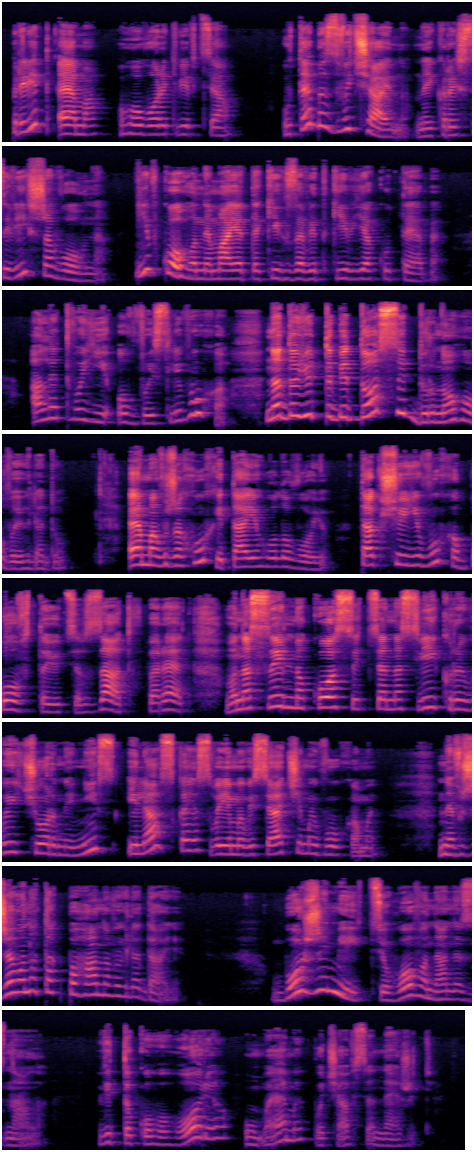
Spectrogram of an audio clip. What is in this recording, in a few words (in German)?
ukrainisch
